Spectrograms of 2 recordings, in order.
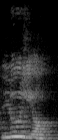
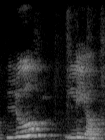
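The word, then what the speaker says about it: luglio: ठीक है, तो जीएल के बाद में आई आ गया, मैंने बताया था इधर जीएल के बाद में ई आ जाता है तो ले बन जाता है। वैसे ही ये यहाँ पे बन गया लू लियो, लू लियो, ले बन गया यहाँ पे।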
